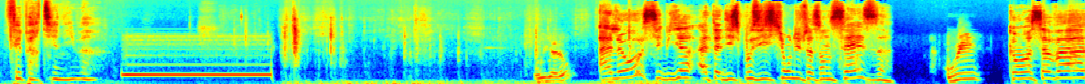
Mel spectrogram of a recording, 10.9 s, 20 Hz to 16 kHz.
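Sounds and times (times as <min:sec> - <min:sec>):
speech: 0:00.2 - 0:01.3, 0:05.4 - 0:10.8
telephone dial tone: 0:01.2 - 0:02.8
rustling: 0:02.2 - 0:07.8.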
